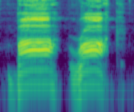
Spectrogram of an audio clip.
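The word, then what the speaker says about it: בָּרַךְ: Pronounced barak.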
